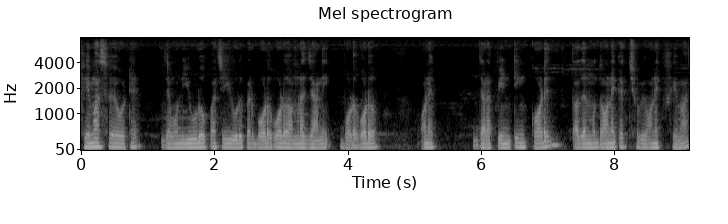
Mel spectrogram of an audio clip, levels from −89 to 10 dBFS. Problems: background conversations at intervals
